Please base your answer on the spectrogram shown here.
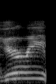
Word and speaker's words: Youri: born and uh and tell me if i'm pronouncing your name wrong it's yuri right it's uh uh yuri but but but uh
